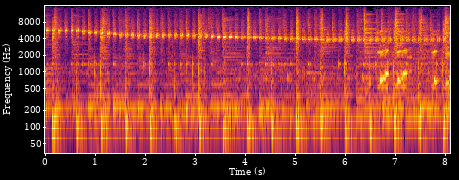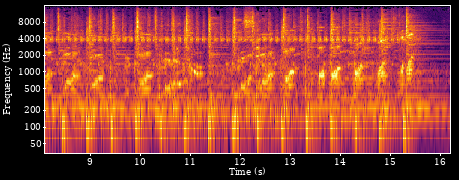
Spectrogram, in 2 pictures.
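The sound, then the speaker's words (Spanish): Rhythmic toad croaking at the close of a song: repeated croaks over a steady pulsing beat and sustained musical tones, loud throughout. “Tremendo ese sapo al final.”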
